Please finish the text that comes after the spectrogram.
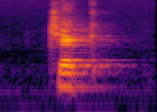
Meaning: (noun) check (inspection or examination); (verb) inflection of checken: 1. first-person singular present indicative 2. second-person singular present indicative 3. imperative
- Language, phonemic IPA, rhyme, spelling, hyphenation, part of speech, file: Dutch, /tʃɛk/, -ɛk, check, check, noun / verb, Nl-check.ogg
